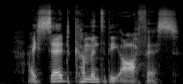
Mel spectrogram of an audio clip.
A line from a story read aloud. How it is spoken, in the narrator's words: snapped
